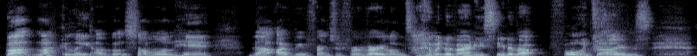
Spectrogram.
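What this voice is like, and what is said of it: Hoarse, sore-throat voice. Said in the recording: “I still have a weird voice ... I've just got a really sore throat still”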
